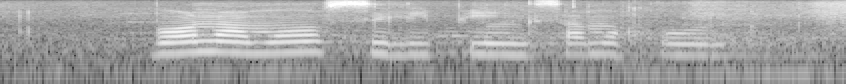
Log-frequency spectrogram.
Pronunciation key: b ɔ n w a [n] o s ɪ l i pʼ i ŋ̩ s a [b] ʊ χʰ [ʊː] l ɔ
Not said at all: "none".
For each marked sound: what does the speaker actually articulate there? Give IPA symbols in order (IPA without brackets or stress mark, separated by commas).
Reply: m, m, ʊː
